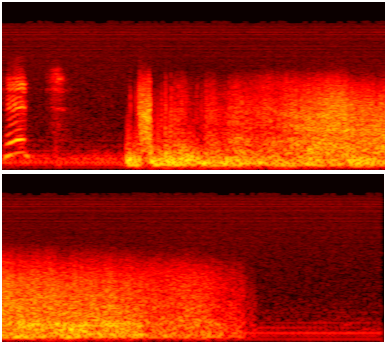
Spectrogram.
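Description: A large explosion roars and rumbles.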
